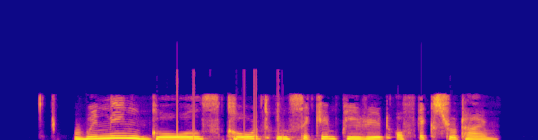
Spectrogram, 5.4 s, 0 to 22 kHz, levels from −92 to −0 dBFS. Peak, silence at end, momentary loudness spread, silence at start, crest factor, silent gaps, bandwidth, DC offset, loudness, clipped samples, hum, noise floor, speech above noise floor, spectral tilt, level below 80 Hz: 0 dBFS; 0.4 s; 10 LU; 0.4 s; 10 dB; none; 9.6 kHz; under 0.1%; -11 LUFS; under 0.1%; none; -31 dBFS; 22 dB; -4 dB/octave; -48 dBFS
